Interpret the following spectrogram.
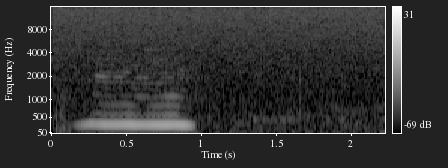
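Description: A person humming a single steady, level-pitched "mmm" for just under a second, near the start.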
